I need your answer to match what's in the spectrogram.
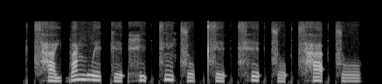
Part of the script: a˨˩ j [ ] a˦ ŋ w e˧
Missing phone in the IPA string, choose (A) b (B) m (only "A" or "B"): A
